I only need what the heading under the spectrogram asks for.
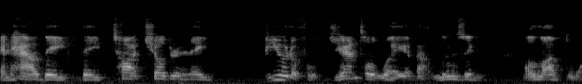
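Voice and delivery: choked-up, halting delivery, voice catching with emotion. Remembering moments from Sesame Street, speaking while getting choked up. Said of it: "I'm getting choked up".

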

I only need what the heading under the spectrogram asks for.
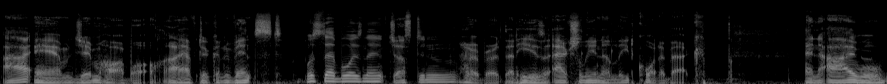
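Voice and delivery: put-on narrator voice. Doing an impression asked for by the others: Morgan Freeman impression. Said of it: "Morgan Freeman".

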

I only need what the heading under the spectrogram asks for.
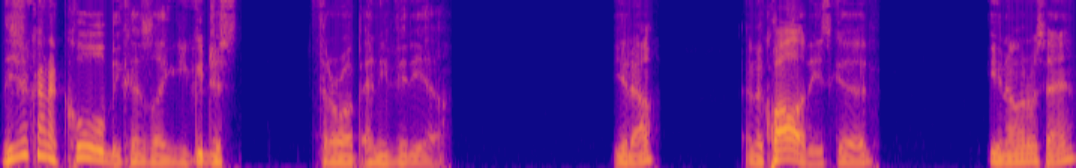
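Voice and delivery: fast, rattled-off chatter, words tumbling in rush. Explaining why the live episodes are cool: talking fast. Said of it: "Why am I talking so fast?".

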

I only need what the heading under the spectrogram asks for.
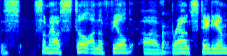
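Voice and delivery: plain

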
